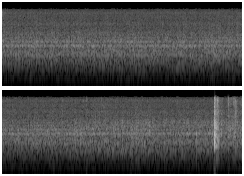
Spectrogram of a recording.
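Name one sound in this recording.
A small flame flickers and crackles softly.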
